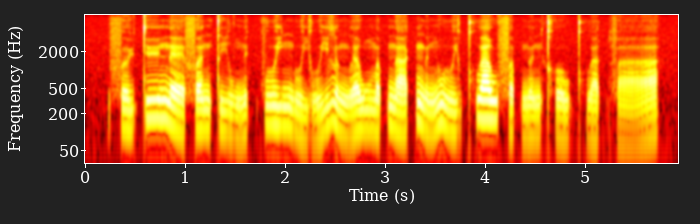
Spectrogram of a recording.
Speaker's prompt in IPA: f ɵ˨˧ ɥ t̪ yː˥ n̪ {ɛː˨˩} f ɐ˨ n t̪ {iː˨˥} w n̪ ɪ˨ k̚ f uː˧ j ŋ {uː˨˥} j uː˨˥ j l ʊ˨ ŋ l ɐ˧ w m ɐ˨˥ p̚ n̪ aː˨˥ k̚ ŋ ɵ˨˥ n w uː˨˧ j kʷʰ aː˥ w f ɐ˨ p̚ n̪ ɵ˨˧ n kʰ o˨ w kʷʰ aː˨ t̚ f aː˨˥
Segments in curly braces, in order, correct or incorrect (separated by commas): correct, incorrect, incorrect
